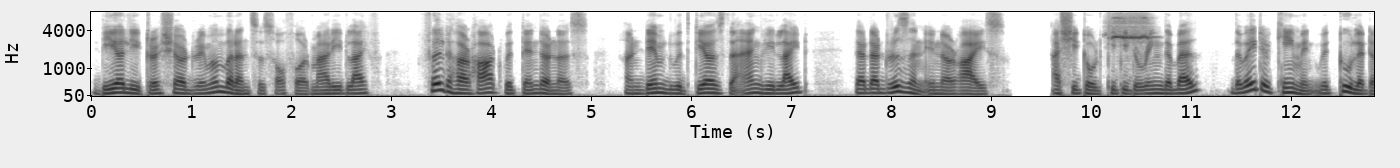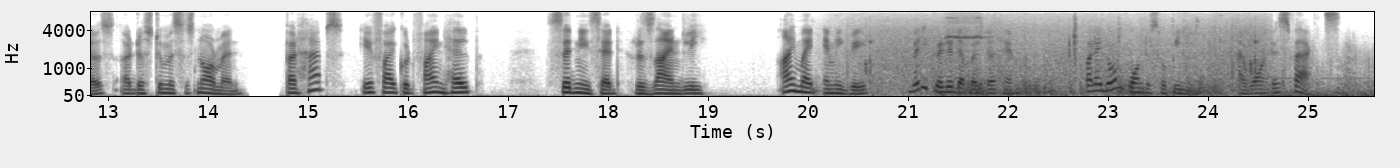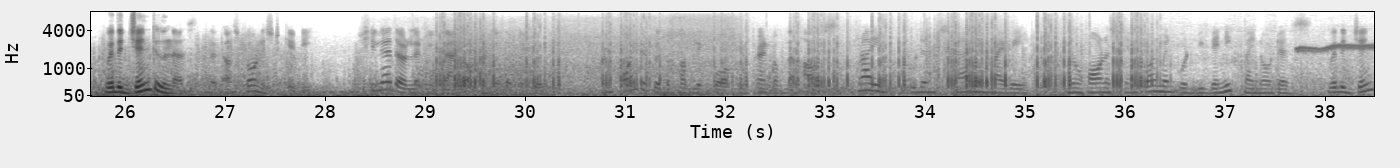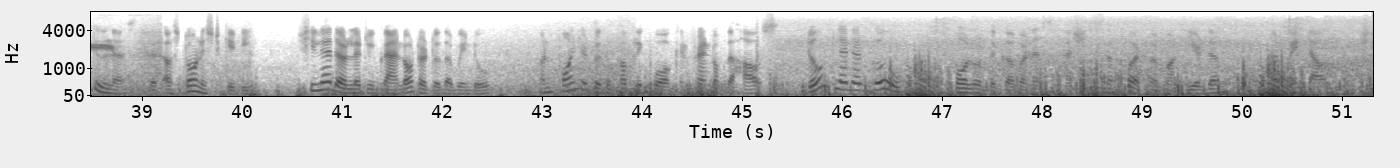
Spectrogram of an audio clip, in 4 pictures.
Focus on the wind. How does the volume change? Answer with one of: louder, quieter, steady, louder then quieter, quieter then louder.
quieter then louder.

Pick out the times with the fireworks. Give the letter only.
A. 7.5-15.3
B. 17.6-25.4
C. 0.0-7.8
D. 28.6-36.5
D.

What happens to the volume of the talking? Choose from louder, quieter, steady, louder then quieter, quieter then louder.
quieter.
